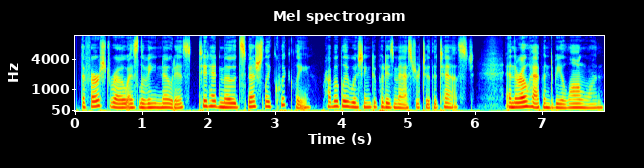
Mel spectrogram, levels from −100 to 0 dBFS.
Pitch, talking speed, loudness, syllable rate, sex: 190 Hz, 220 wpm, -19 LUFS, 6.1 syllables/s, female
